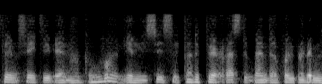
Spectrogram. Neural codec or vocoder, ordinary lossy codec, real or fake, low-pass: codec, 44.1 kHz, 0.9 kbps, DAC; AAC, 64 kbps; fake; 10.8 kHz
